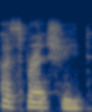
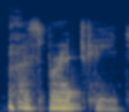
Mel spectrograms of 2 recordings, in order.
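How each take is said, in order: First: It is said in a plain voice. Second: It is said in a sultry voice.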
